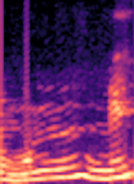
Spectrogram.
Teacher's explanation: نون میں شد کا اکمل گنہ ہوگا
